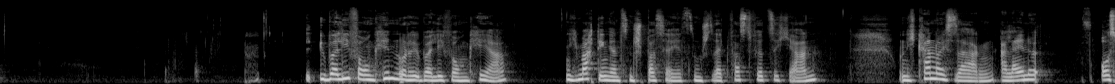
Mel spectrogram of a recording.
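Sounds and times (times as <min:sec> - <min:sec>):
wet mouth sounds: 0:00.0 - 0:03.1
person sipping water: 0:00.1 - 0:03.0
speech: 0:03.2 - 0:11.1.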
